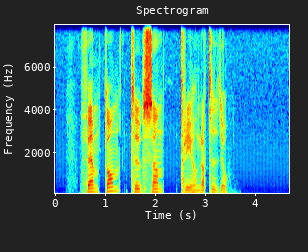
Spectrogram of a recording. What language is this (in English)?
Swedish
